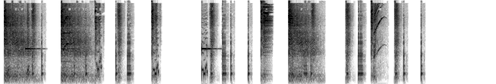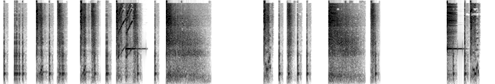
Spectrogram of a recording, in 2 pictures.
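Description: Falling blocks in a puzzle game land with short, sharp clicks.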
